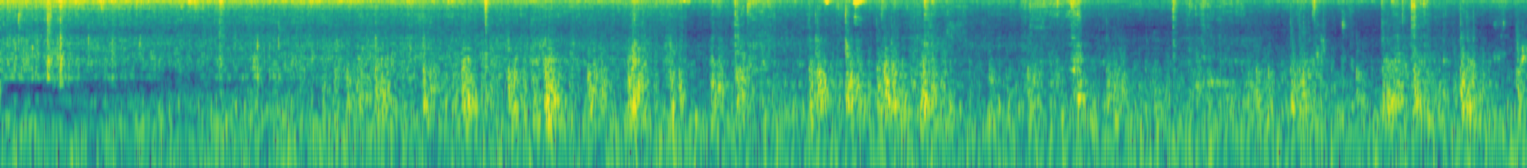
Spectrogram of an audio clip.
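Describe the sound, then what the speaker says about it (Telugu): Corn mixture frying in hot oil, a steady dense crackle and sizzle with scattered sharper pops, close and fairly quiet, with no voices. "నూనె వేసుకుంటే ఇట్లా గోలుతాయి"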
